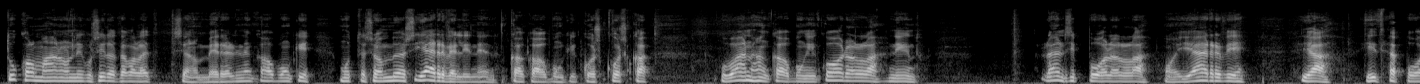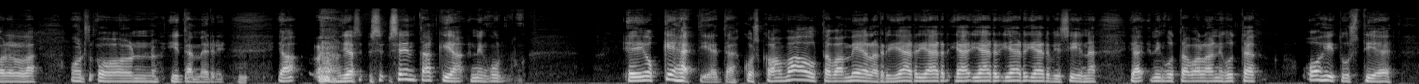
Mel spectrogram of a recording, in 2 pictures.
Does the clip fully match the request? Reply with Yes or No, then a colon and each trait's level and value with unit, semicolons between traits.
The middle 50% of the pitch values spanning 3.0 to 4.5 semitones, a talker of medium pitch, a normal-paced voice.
Yes: average, 3.8 semitones; medium, 155 Hz; average, 130 wpm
